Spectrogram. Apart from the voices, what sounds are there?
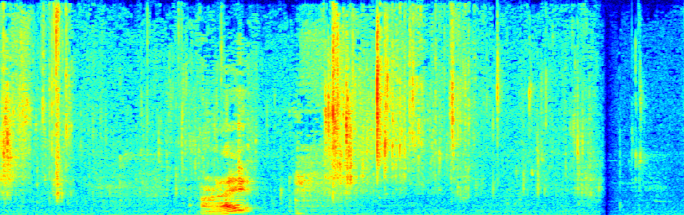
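lemon being squeezed over chicken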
